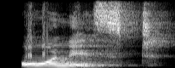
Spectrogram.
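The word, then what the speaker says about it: honest: নিই অ্যান অনেস্ট ম্যান এইচ দিয়ে শুরু কিন্তু প্রোনাউন্সিয়েশন অয় অনেস্ট তাই জন্য অ্যান বসেছে অ্যান অনেস্ট ম্যান তাহলে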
